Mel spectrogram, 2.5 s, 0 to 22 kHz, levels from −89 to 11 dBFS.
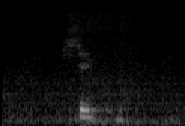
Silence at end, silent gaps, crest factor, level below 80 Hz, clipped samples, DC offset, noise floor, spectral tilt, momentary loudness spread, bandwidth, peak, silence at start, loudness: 0.85 s; none; 22 dB; -74 dBFS; under 0.1%; under 0.1%; -67 dBFS; -6.5 dB/octave; 25 LU; 16.5 kHz; -22 dBFS; 1.05 s; -39 LUFS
